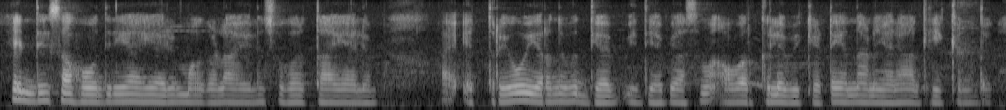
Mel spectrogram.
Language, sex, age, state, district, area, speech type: Malayalam, female, 45-60, Kerala, Palakkad, rural, spontaneous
